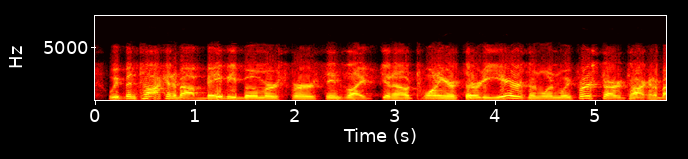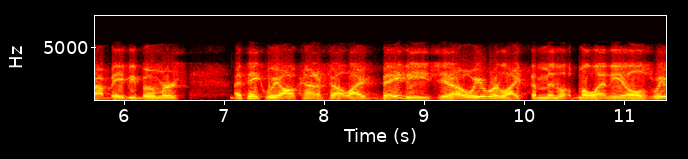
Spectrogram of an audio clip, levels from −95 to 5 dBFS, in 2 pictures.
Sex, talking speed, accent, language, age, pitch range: male, 215 wpm, American, English, 50-69, 115-155 Hz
